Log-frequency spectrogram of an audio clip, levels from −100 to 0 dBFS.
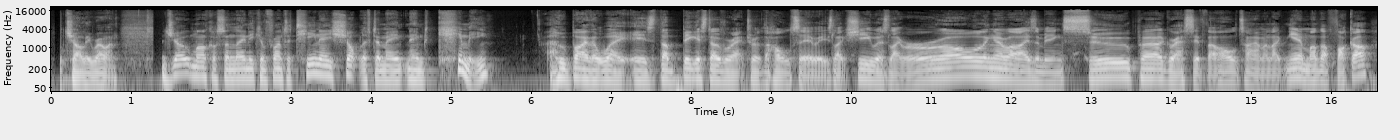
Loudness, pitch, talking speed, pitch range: -20 LUFS, 95 Hz, 155 wpm, 85-105 Hz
